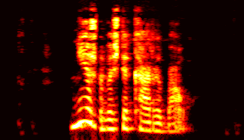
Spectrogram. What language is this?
Polish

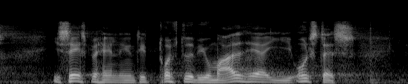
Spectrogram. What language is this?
Danish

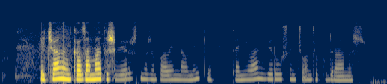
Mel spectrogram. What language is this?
Mari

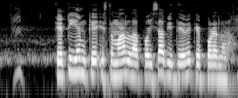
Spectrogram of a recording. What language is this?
Bhojpuri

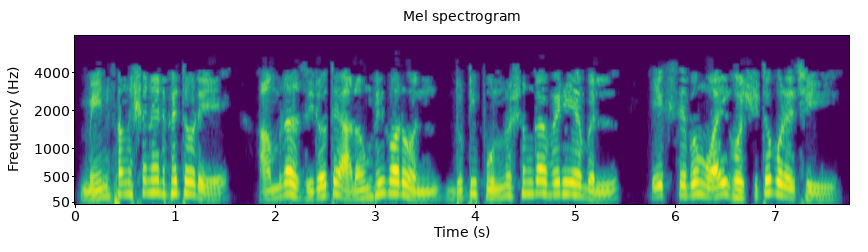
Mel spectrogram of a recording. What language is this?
Bangla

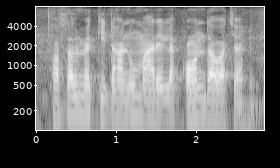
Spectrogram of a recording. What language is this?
Bhojpuri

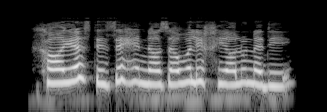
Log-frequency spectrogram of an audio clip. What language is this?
Pashto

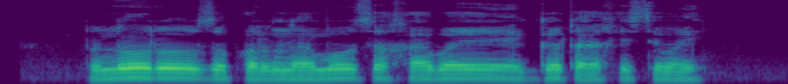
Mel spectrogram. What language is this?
Pashto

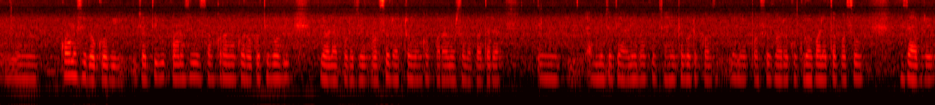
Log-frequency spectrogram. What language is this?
Odia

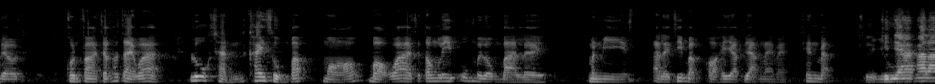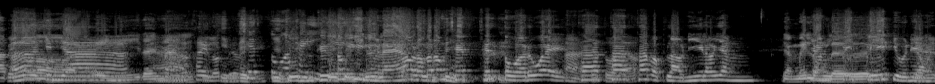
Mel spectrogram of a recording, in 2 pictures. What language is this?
Thai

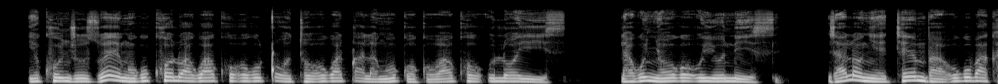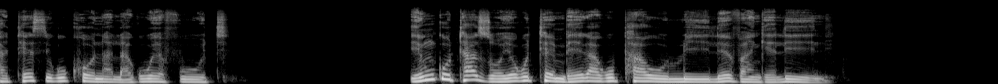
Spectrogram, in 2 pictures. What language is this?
North Ndebele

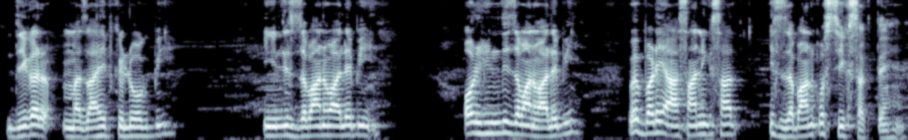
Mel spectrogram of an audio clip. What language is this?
Urdu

